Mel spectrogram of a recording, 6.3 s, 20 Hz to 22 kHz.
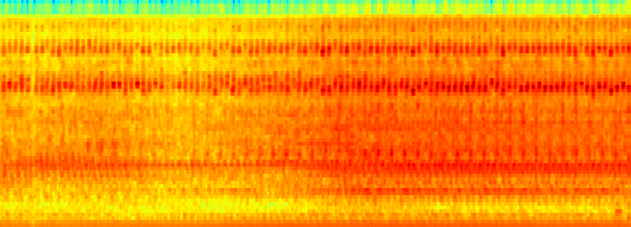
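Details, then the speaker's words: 1986 Ford F350 with a diesel engine swap, idling: a low diesel rumble with a light, quick chirp repeating about four times a second. Described as just a little belt chirp; cause not confirmed. "little Bel just a little belt chirp that's Clifford guys in case you were wondering"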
